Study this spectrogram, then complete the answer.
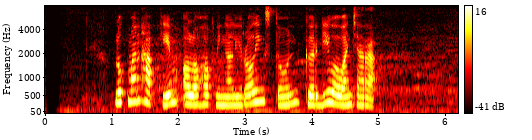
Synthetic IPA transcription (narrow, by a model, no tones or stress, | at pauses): luk̚manɦakimɔlɔɦɔk̚niŋaliɾɔliŋst̪ɔnkɨrdiwawaɲt͡ʃaɾa̰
